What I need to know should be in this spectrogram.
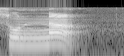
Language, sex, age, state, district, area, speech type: Telugu, female, 30-45, Andhra Pradesh, Chittoor, rural, read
